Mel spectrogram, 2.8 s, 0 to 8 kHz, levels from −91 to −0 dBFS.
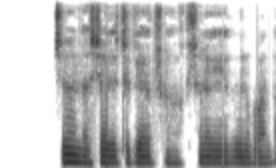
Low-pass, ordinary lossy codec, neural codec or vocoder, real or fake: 7.2 kHz; Opus, 64 kbps; none; real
